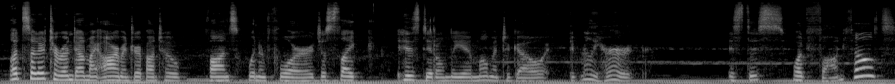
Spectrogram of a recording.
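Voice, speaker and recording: A woman hosting a gaming video, reading visual novel narration expressively and adding casual commentary. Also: on the low side. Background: game music.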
